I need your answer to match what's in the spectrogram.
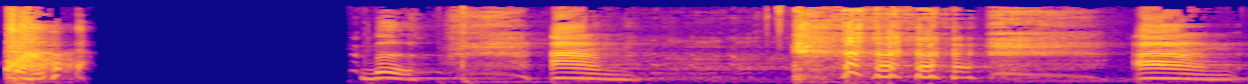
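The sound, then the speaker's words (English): A series of coughs and throat clearing, several short voiced bursts with a pause after the first, then a rapid cluster and one final clear. “Oh, I have to cough.”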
